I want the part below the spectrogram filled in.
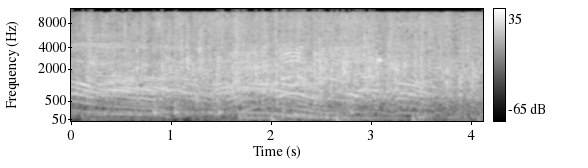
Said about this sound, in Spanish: Un aplauso fuerte para ella, por favor.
